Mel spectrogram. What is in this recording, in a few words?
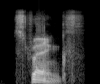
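"strength", British English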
